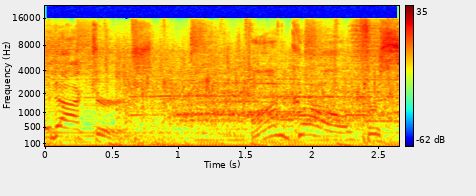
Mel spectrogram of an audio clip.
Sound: audience cheering and clapping

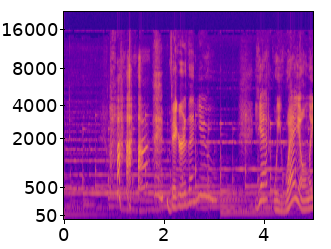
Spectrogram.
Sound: laughs

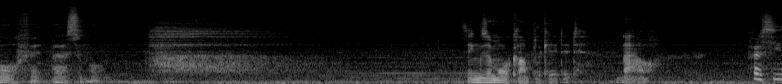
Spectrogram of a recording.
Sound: sighs heavily

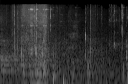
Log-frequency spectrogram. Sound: jangling

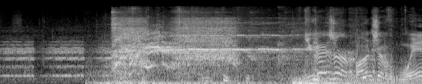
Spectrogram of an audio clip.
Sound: suspenseful music; scream

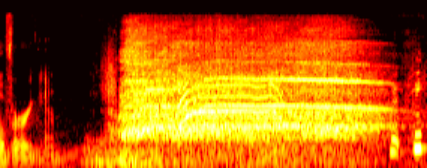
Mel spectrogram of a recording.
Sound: hissing; Willie screaming

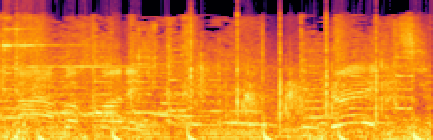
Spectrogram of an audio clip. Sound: clapping

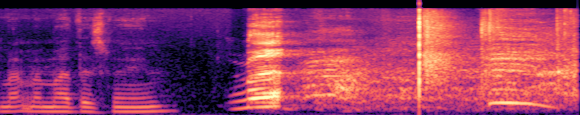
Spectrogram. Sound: chuckling

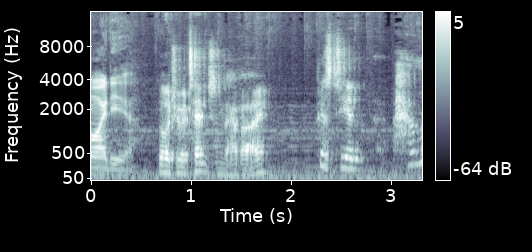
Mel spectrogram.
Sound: voiceover

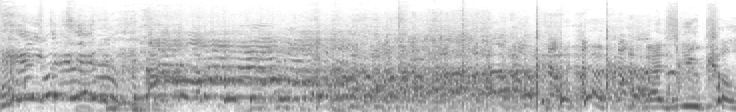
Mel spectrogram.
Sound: group laughter; both accusingly yelling

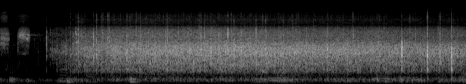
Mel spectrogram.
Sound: audience applauds

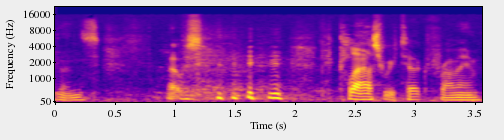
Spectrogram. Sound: laughter

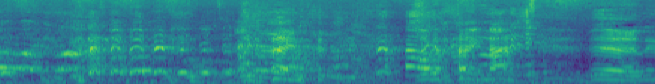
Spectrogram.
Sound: laugh

